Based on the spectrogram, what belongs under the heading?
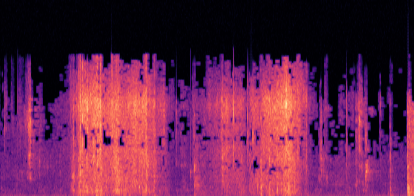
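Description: Crunching bites and chewing of crispy barbecue fried chicken close to the microphone, in two loud crunchy stretches: one about a second in, another near three seconds.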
